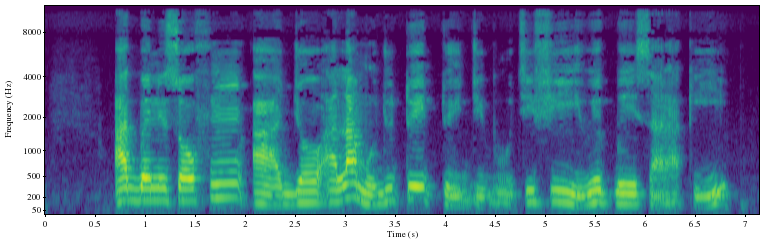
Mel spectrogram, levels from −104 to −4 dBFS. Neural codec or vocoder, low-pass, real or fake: none; 10.8 kHz; real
